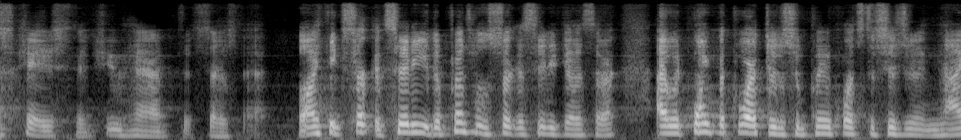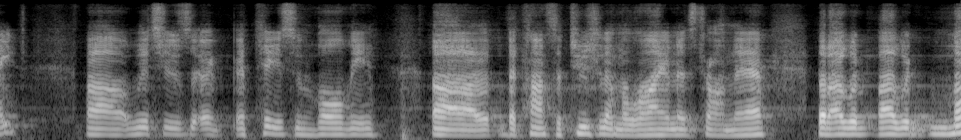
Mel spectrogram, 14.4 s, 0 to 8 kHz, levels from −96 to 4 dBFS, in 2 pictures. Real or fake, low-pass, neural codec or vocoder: fake; 7.2 kHz; codec, 24 kHz, 1 kbps, SNAC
